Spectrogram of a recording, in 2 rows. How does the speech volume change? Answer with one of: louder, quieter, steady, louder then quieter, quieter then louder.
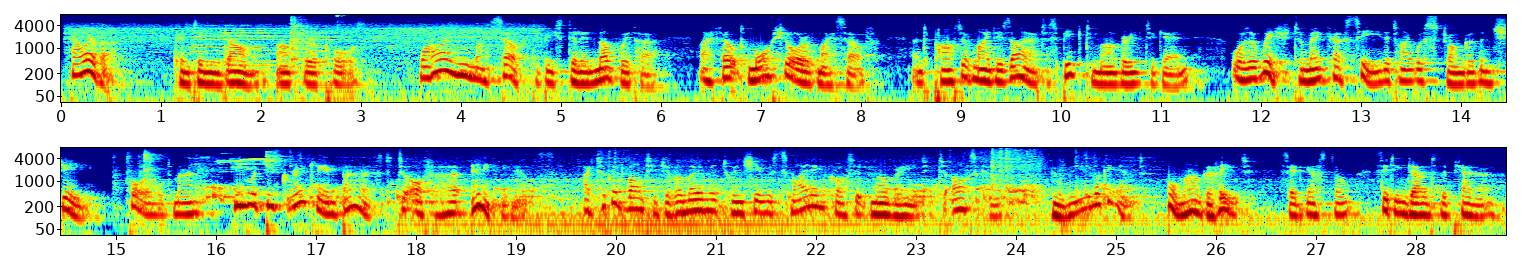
steady.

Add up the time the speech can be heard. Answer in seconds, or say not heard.
29 s.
